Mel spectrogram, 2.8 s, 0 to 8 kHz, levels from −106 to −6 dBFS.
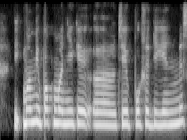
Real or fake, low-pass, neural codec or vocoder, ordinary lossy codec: real; 7.2 kHz; none; none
